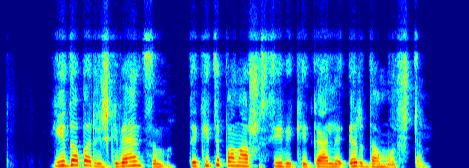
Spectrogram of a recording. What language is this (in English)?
Lithuanian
